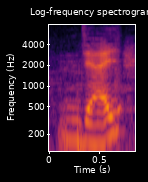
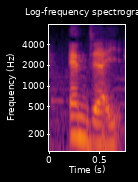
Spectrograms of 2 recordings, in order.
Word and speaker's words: Ndiaye: Il ne fait pas non plus l'effort de prononcer correctement son nom de famille, qui n'est pourtant pas si compliqué. Ndiaye, Ndiaye.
